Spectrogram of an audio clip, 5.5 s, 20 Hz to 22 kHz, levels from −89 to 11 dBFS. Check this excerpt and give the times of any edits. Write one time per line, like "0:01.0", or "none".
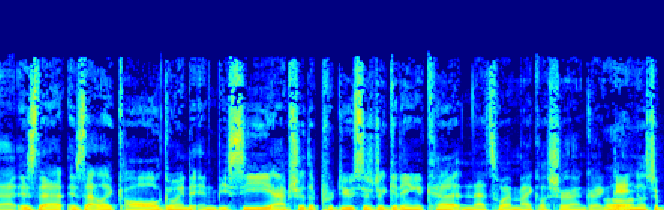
none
